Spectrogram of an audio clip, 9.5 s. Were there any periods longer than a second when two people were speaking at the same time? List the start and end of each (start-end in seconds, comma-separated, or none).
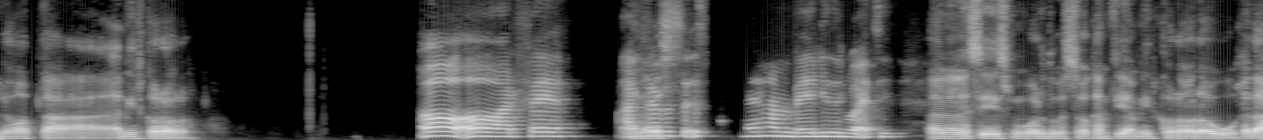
none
